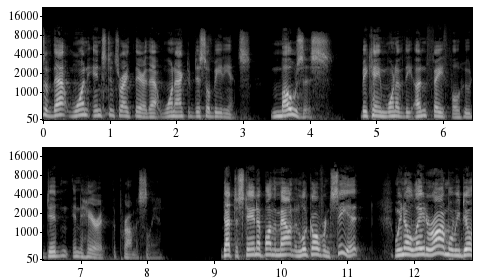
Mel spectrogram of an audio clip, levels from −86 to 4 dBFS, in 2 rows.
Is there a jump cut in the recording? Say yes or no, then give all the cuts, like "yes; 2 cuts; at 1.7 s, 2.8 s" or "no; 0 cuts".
no; 0 cuts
